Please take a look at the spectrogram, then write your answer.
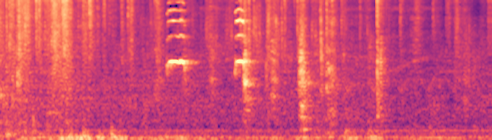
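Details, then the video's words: Dogs at play, a Doberman, a bull terrier and a schnauzer, growling and rumbling low in bursts, with two short high squeaky whines near the middle and scuffling noise throughout. "Dogs playing"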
